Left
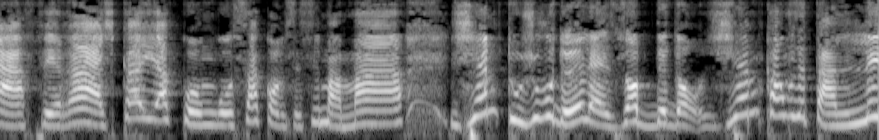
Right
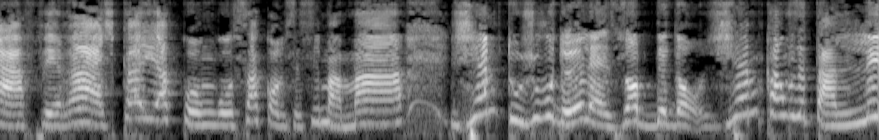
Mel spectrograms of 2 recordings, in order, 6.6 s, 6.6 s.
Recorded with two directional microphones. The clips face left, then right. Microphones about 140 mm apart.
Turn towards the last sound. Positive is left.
turn(degrees=45)  # may be behind; listen again after turning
